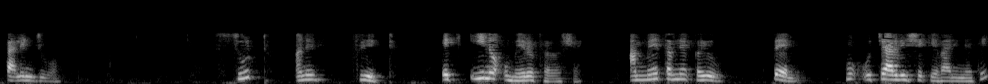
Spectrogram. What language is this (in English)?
Gujarati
